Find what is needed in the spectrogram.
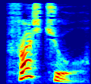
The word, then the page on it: frustule: British English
